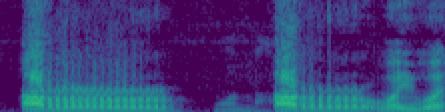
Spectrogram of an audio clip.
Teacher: هو ارتعاد طرف اللسان حتى يتكرر الحرف المنطوق. والتكرير صفة لحرف الراء، وهي تذكر لتجتنب لا ليؤتى بها.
